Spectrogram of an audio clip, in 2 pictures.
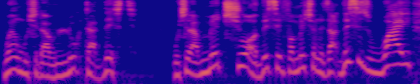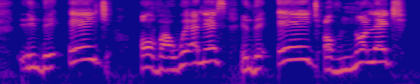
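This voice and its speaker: Impassioned husky man in his fifties. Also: sits high, expressive, normal speed. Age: 50s. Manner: pleading, repetitive, stammering when moved. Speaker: live stream host. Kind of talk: impassioned live-stream appeal.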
